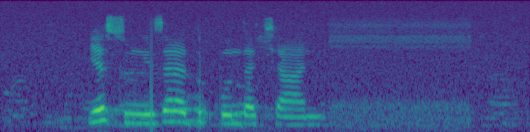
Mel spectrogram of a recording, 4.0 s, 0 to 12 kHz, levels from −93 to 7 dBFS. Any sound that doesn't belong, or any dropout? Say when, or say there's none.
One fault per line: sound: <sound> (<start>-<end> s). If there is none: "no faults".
no faults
